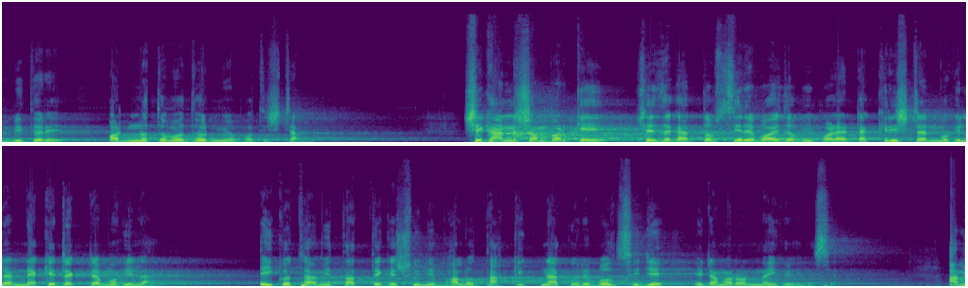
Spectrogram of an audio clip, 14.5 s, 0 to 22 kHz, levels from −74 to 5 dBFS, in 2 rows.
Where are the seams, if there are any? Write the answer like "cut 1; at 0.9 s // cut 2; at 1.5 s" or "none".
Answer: none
